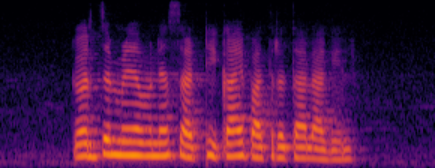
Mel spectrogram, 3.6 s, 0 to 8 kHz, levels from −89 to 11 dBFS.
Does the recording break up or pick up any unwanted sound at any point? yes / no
no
